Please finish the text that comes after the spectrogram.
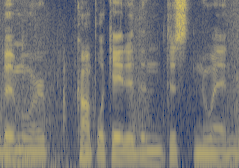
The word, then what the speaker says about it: Nguyen: It's different in the north than the south, but the way you gotta say it, the N is in the back of your throat.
